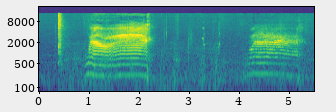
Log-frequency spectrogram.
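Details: Cat that sounds like a lamb: a sharp click, then two sustained bleat-like meows with a slight wavering tone, separated by a pause of about two seconds.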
